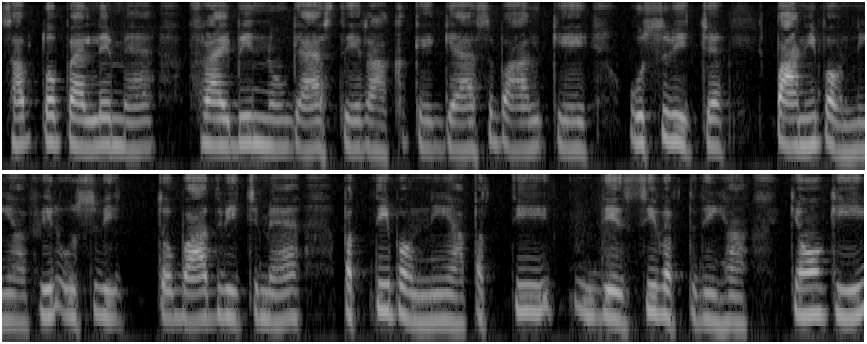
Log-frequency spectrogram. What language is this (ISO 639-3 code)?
pan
